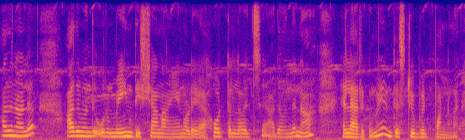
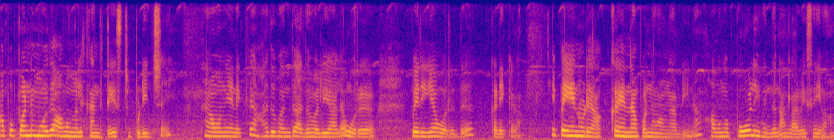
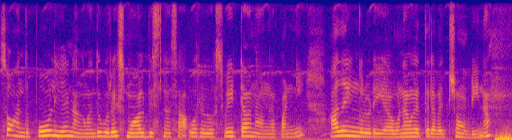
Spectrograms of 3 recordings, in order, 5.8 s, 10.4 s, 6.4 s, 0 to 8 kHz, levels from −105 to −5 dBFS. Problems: background sounds at intervals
